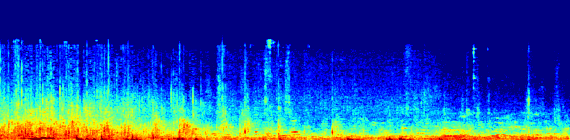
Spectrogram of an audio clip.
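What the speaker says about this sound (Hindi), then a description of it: "तो प्लीज तालियों से वेलकम करें सर का।" Clapping from the audience at a school annual prize-giving function as the guest is welcomed, a moderate spread of applause mixed with chatter, shuffling and nearby voices throughout.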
